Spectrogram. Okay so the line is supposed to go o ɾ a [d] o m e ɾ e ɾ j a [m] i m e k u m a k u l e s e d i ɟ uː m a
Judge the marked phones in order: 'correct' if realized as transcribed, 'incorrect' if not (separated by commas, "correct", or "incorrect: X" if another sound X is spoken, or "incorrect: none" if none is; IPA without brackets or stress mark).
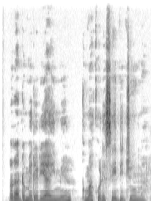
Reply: correct, incorrect: none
